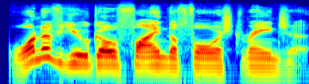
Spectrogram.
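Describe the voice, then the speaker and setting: Guy acting a proud duke in an audio play, giving it lordly, medium pitch, close dry recording. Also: big pitch swings, normal speed, darkish tone, no room sound, lightly acted. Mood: proud, eager. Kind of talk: modernized Shakespeare audio drama acting.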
